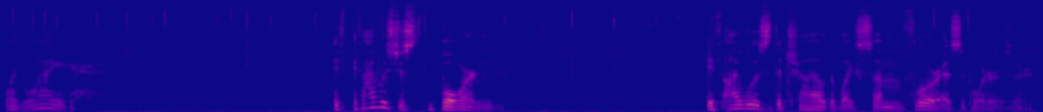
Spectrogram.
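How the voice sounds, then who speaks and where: A young man playing a weary teenage boy fleeing his homeland, speaking haltingly in an intimate, naturalistic audio roleplay. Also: fairly low pitch, big pitch swings, exaggerated voice. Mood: sorrowful, withdrawn. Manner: hesitant, halting, sighing, trailing off.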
